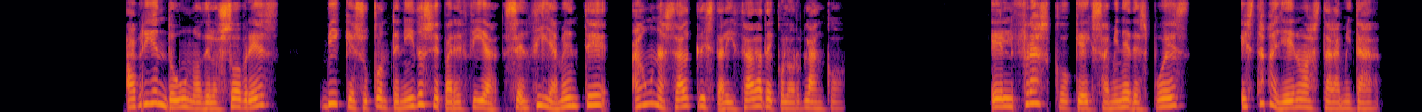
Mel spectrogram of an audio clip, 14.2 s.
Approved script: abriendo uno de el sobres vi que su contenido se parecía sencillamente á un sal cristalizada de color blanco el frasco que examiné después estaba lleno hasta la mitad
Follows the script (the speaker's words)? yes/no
no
